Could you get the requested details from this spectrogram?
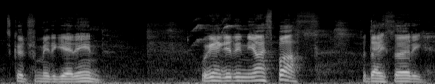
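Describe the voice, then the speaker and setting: A man's voice: mid-range voice, brisk, fairly bright tone. A man talking casually to camera as a vlogger. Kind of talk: casual vlog talk to camera. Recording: clear background noise.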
